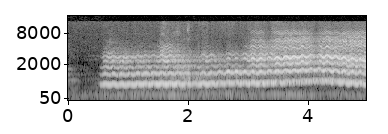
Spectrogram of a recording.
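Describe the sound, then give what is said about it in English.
A thin, buzzing electronic tone from an electronic instrument starts after a brief pause and holds steadily for several seconds with a slight waver, imitating a mosquito's whine. Fairly loud, with no talking. “Mosquito.”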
